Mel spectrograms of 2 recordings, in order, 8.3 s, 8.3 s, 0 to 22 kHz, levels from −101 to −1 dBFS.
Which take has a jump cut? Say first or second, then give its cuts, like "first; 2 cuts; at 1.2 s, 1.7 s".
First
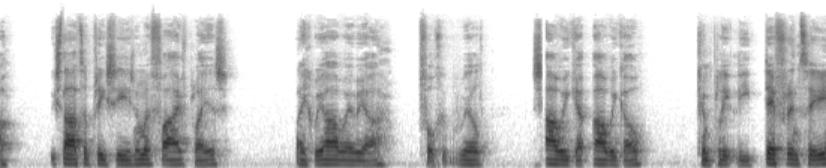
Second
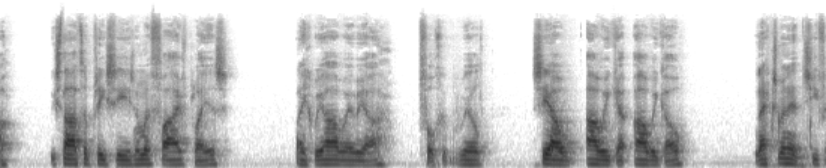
first; 2 cuts; at 5.4 s, 6.8 s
